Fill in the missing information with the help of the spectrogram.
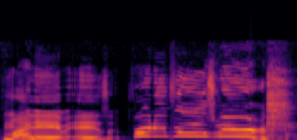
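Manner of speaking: very high, slow cartoonish voice; silly fake name. Reader joking about a fake name, cartoon voice. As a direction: announce it like a goofy mascot.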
